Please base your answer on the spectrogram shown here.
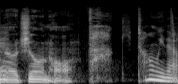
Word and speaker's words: Gyllenhaal: I thought it was great with Maggie Gyllenhaal. Is that how you say it? No, Gyllenhaal.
